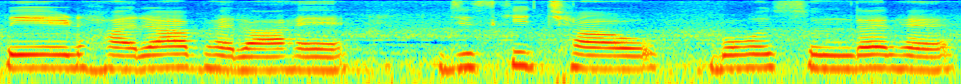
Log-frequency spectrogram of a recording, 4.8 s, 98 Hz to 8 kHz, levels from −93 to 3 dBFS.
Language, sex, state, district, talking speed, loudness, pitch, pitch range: Hindi, female, Haryana, Rohtak, 110 wpm, -14 LUFS, 225 Hz, 215-230 Hz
